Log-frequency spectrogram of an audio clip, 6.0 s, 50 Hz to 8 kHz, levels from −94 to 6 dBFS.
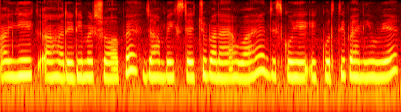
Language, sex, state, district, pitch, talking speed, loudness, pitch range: Hindi, female, Uttar Pradesh, Lalitpur, 245 Hz, 180 wpm, -14 LUFS, 240-260 Hz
